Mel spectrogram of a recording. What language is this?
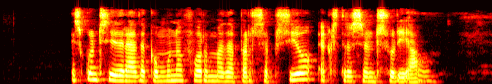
Catalan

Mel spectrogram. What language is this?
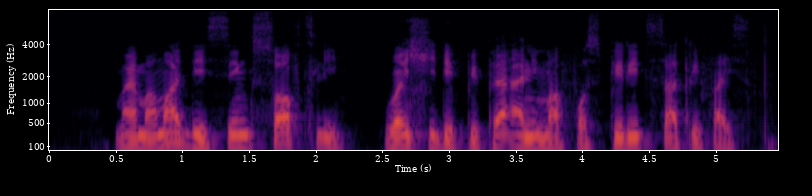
Nigerian Pidgin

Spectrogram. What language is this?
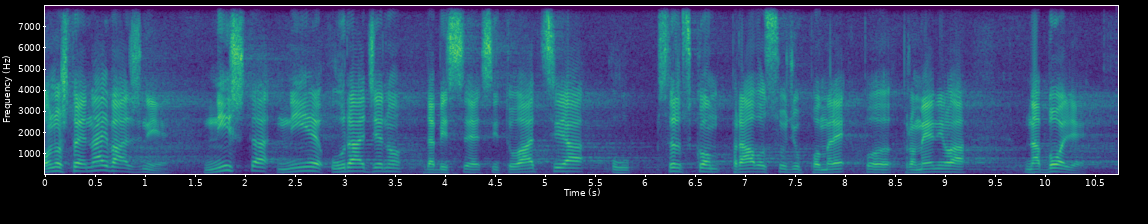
Serbian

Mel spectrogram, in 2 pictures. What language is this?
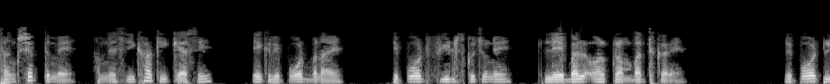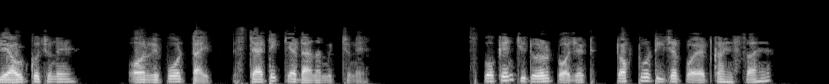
Hindi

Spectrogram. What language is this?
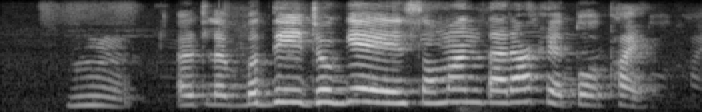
Gujarati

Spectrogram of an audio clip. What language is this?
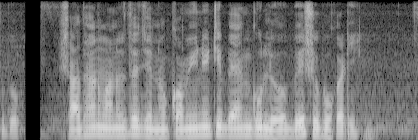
Bangla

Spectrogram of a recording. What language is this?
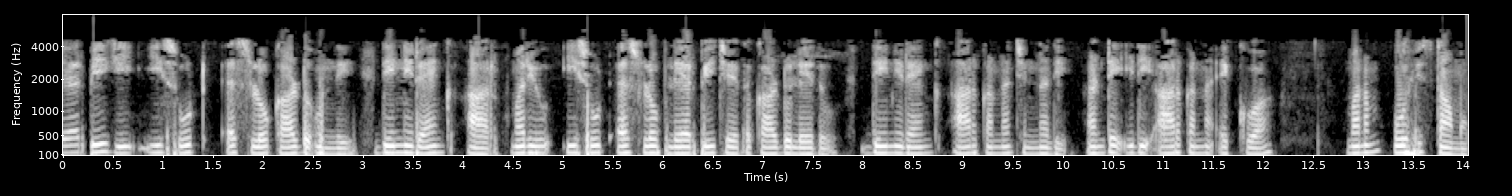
Telugu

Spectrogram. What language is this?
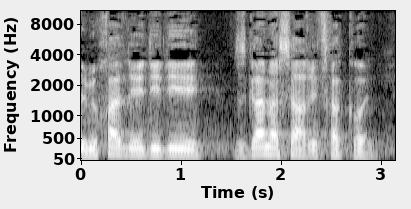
Hebrew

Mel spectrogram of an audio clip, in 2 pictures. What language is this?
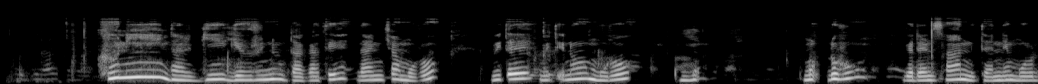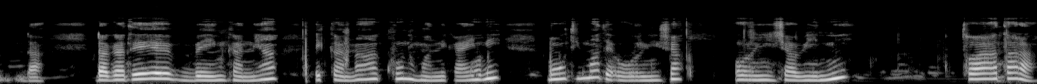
Sidamo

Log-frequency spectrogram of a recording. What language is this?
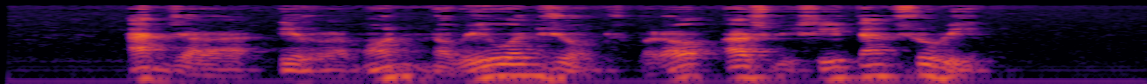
Catalan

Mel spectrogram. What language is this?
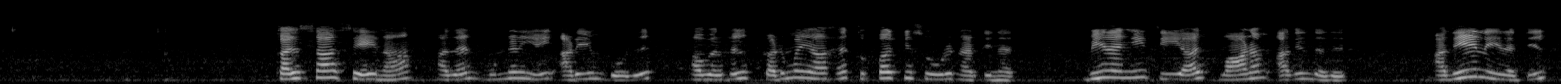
Tamil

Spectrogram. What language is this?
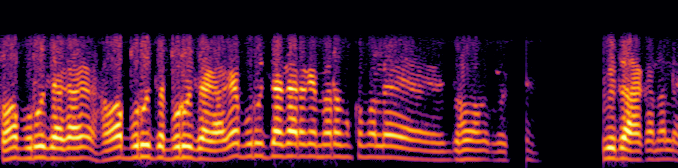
Santali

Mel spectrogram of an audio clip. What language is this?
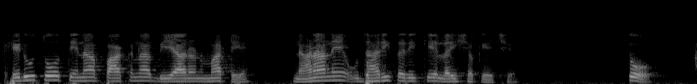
Gujarati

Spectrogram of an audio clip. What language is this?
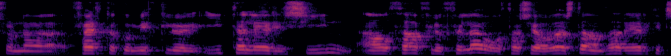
Icelandic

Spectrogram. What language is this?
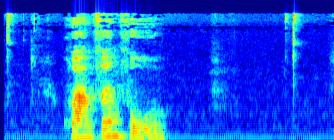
Thai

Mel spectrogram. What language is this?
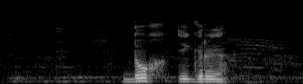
Russian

